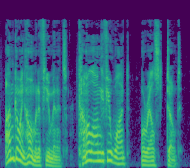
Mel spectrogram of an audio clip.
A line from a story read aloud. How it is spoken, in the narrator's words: Stung by the morose dismissal, Khan snapped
